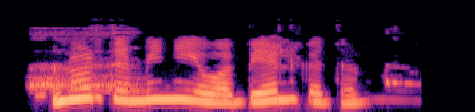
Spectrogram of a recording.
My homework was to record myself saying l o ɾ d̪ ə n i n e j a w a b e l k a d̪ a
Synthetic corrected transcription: l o ɾ d̪ ə m i n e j a w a b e l ɡ a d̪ a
